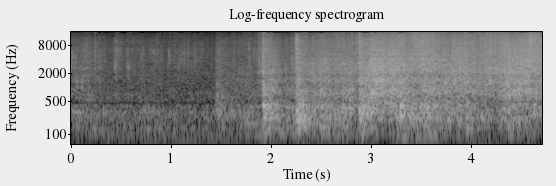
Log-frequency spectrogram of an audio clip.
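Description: Hot oil in a deep fryer sizzling and crackling, starting suddenly about two seconds in after a quieter start.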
